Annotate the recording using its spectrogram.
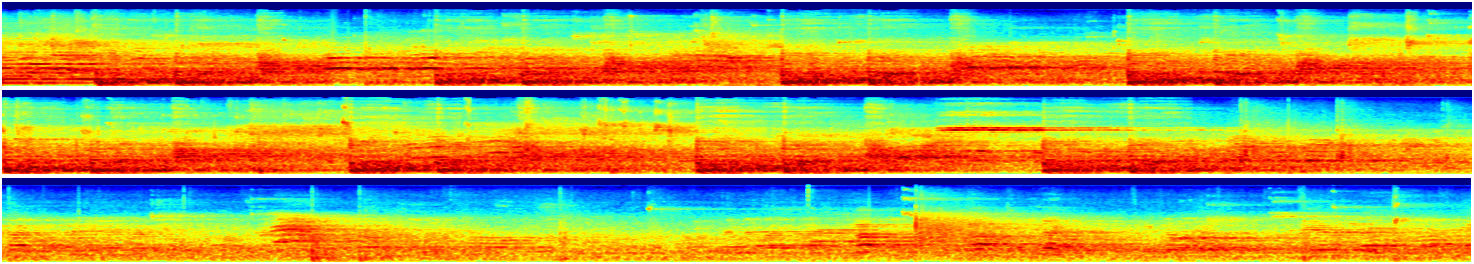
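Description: A basketball bouncing on a hard court during play, a thud every second or two, under the voices of players and spectators echoing in a large covered gym. A brief high whistle about halfway through is typical of a referee's whistle.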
